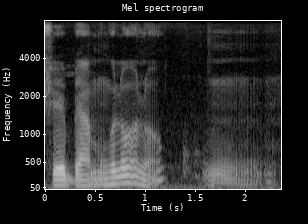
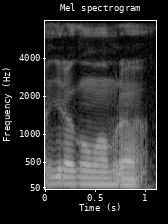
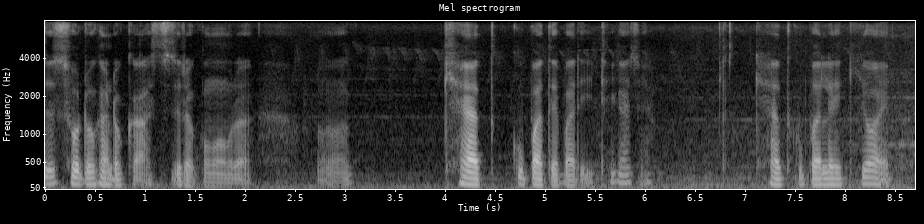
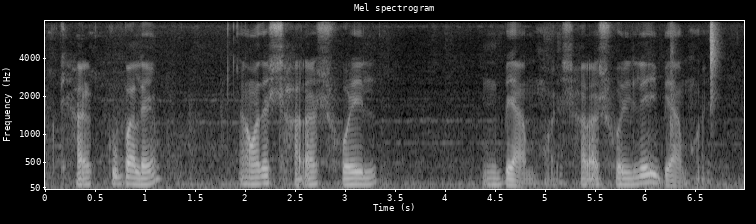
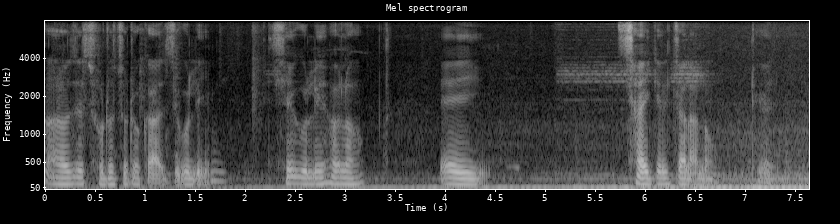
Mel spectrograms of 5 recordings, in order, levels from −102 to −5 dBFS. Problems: none marked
